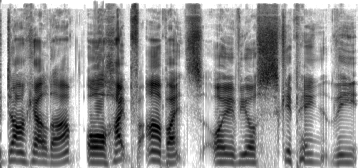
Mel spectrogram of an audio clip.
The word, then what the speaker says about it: Arbites: a long time, but I know it's supposed to be Arbites or Arbites to rhyme with Custodes and Astartes and all the other things that end in A's and not bites, but I'm going to say Arbites, right?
